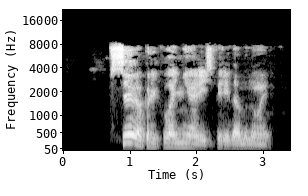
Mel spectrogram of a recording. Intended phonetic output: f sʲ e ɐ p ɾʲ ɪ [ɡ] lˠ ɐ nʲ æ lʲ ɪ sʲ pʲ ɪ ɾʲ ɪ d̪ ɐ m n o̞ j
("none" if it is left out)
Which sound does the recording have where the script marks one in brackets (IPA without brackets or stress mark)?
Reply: k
